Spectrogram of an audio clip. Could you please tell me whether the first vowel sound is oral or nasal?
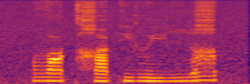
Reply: oral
